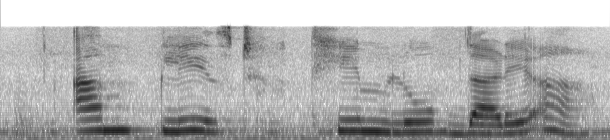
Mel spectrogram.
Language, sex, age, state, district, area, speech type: Santali, female, 18-30, West Bengal, Malda, rural, read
